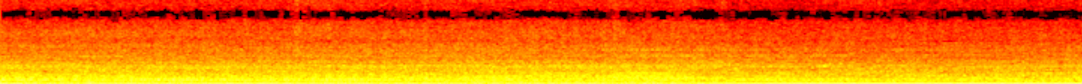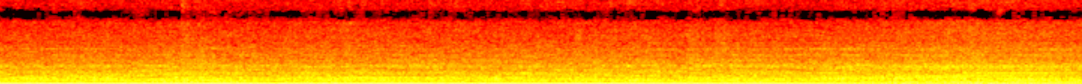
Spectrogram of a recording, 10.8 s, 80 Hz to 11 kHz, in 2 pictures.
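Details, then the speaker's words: Old International diesel tractor idling on a 32° day, rockers last set at head gasket and injector cup job: steady low thrum with quick even clatter just under four a second; owner suspects rockers need setting, unsure if normal. "so did I do correct in thinking that I need to uh R this in to the workshop this winter to set the uh valves to set the Rockers seems very rattly"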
